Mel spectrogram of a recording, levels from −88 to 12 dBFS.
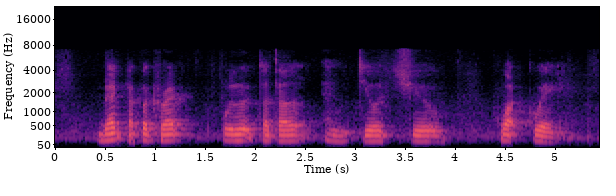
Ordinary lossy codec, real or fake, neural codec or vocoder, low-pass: none; fake; codec, 16 kHz, 1.1 kbps, Voila-Tokenizer; none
